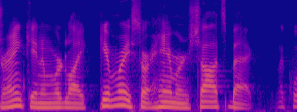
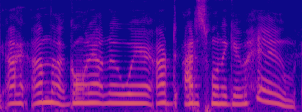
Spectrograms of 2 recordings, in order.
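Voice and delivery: high mock whiny girl; 10 semitones higher than usual. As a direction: whine like a stubborn teen. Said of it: "And then she was like".

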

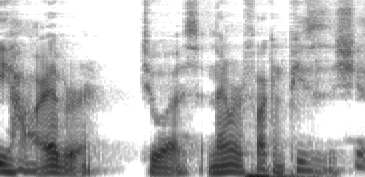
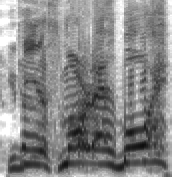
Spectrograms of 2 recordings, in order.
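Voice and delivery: imitating a customer, higher and louder; mock angry yell; 5 dB louder than usual.

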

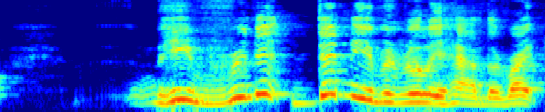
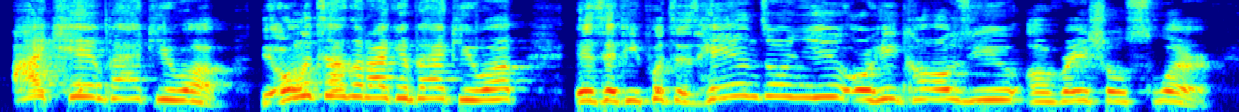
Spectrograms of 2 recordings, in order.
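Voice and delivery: higher-pitched scolding manager; retold yelling; 8 semitones higher than usual. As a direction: scold the new server from up high. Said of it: "immediately starts yelling at me".

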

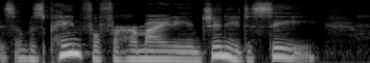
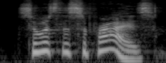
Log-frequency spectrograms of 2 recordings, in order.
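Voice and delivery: tentative, higher-pitched question; hesitant; 10 semitones higher than usual. A narrator's reading. Hermione asks George about the surprise, hesitantly. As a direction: ask carefully, with a touch of hesitance. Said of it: "Hermione hesitantly asked George".

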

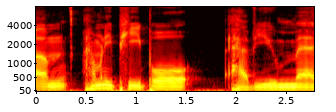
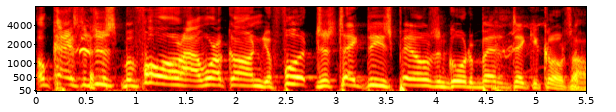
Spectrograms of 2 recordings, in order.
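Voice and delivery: Bill Cosby impression; 11 semitones higher than usual. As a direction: imitate a creepy sitcom doctor. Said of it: "Was he like".

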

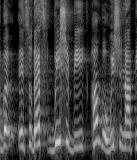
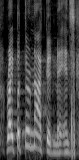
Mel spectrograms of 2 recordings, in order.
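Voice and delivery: usual speaking voice

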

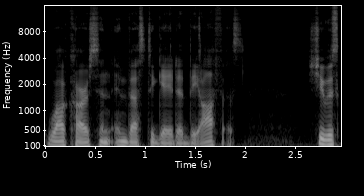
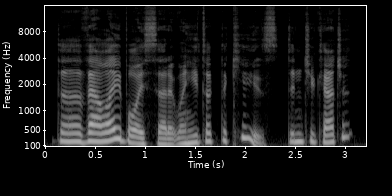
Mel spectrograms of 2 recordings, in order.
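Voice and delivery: put-on higher, quick nervous young woman; 11 semitones higher, 4 dB louder than usual. Jessie lies to Carson about the name, nervous light voice. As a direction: cover it lightly, a bit too fast.

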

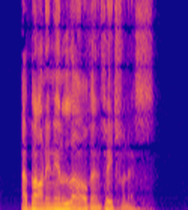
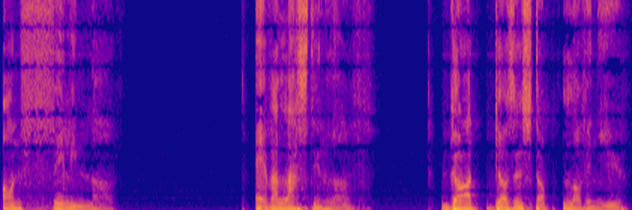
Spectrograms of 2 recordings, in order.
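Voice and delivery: soft, low, slow reassurance; tender quiet; 3 semitones lower, 5 dB quieter, slower than usual. Acted. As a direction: ease right down and comfort them.

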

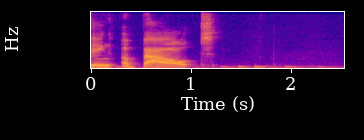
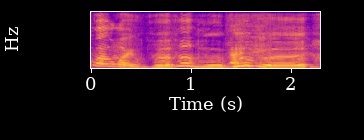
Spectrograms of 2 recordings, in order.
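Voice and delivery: slurred words. Real, not acted. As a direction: slur the syllables, tipsy and giggling. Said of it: "I'm slurring my words".

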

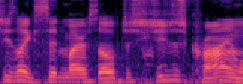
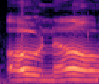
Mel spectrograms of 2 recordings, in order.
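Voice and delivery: loud, higher sympathetic "oh no"; retold dismay; 5 semitones higher, 9 dB louder than usual. Man retelling his reaction to a stranger's loss, loud dismay. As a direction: act out shocked sympathy, pushed up and loud. Reacting to news of lost daughter.

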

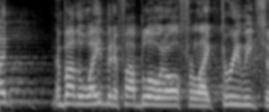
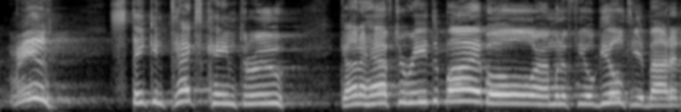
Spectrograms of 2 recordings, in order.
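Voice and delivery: mock grudging complaint; 4 semitones higher, 8 dB louder than usual. Preacher mocks grudging Bible reader.

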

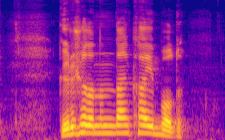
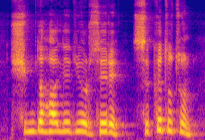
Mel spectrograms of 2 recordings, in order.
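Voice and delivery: calling out; 6 semitones higher than usual. A narrator's reading. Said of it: "diye seslendi Hagrid".

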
